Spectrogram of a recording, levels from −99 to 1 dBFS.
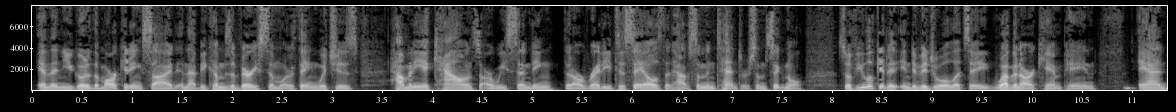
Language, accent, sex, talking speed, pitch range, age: English, American, male, 250 wpm, 95-120 Hz, 30-49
